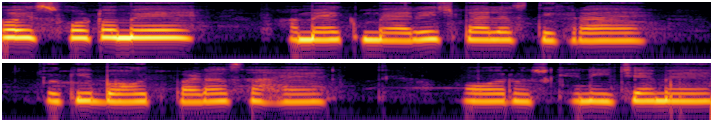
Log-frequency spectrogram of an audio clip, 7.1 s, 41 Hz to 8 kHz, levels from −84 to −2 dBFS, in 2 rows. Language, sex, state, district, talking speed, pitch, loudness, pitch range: Hindi, male, Bihar, West Champaran, 170 wpm, 245 Hz, -18 LUFS, 235-270 Hz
